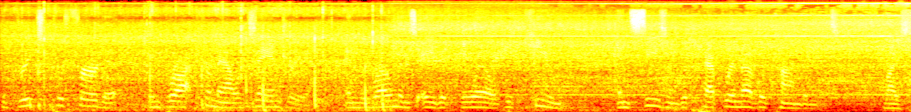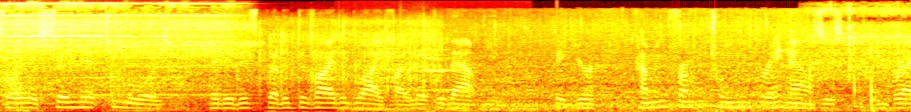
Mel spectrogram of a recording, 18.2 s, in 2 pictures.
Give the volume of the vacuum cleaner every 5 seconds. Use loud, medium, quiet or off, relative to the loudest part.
medium, loud, loud, off.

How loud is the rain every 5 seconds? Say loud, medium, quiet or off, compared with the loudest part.
loud, medium, medium, loud.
